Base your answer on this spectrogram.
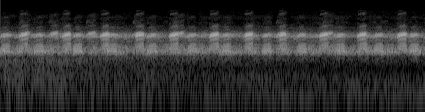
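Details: Frogs calling for courtship after water fills a rice paddy in May, recorded at night near homes; loud pulsed croaks about two to three per second, several callers overlapping.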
